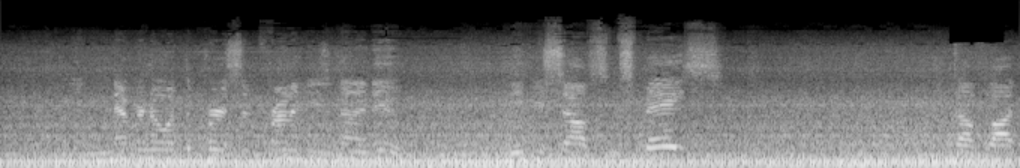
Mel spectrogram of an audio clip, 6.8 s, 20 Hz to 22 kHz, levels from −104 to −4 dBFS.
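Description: At 6.32 to 6.37 s, damaged data in a compressed stream produces a brief disruption lasting about 50 ms as the decoder misreads corrupted frames and hunts for the next valid header. A spectrogram shows a short discontinuity; the waveform shows an abrupt break.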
